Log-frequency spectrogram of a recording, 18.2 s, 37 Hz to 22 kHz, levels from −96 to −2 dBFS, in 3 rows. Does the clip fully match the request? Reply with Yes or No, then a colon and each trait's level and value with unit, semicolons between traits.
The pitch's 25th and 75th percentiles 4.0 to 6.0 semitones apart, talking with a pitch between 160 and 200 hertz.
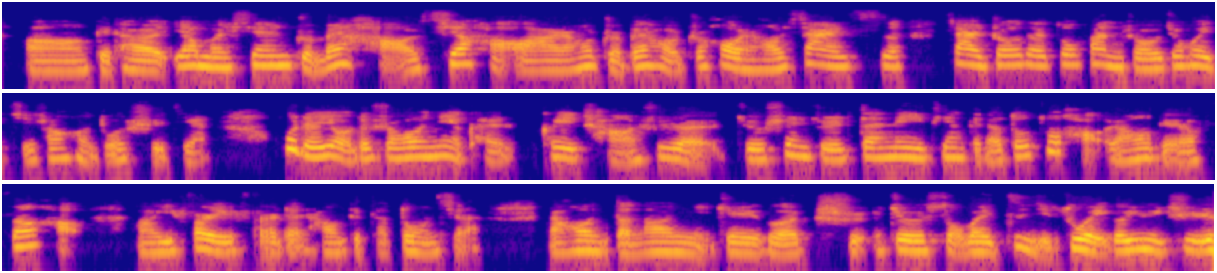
Yes: average, 4.4 semitones; high, 190 Hz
